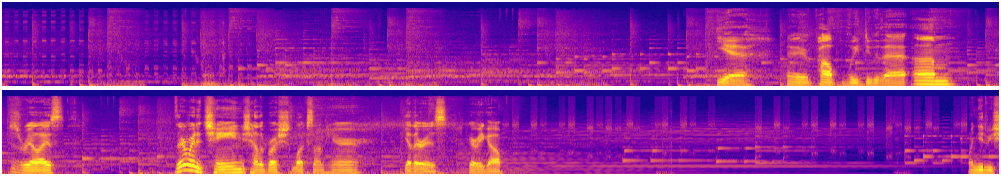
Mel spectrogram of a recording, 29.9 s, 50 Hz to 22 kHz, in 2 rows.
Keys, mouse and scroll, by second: 0.4 ctrl+z, 1.0 ctrl+z, 1.6 ctrl+z, 2.3 ctrl+z, 3.1 ctrl+z, 4.4 ctrl+z, 5.0 ctrl+z, 5.5 ctrl+z, 6.0 ctrl+z, 6.4 ctrl+z, 6.8 ctrl+z, 7.2 ctrl+z, 7.7 ctrl+z, 22.4-25.0 drag, 25.0 ctrl+z, 26.4 f.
